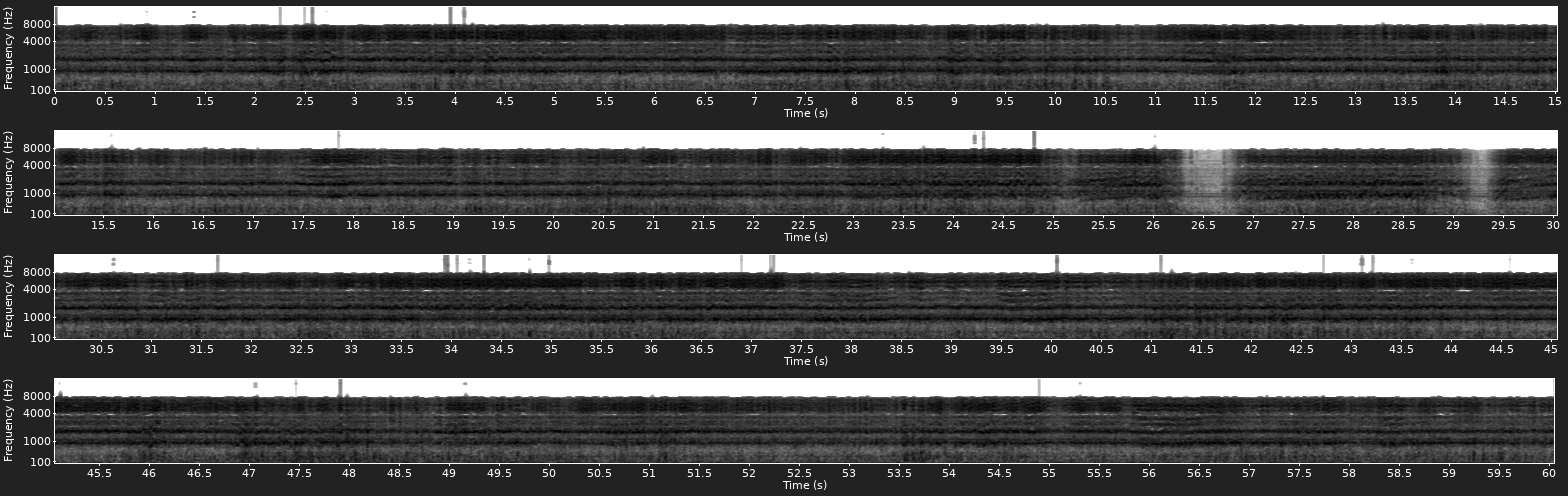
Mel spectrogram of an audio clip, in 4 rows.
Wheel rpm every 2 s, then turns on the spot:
230, 230, 220, 230, 230, 230, 230, 230, 230, 230, 230, 230, 150, 110, 130, 210, 230, 210, 220, 220, 230, 230, 230, 230, 230, 230, 230, 230, 230, 230.
none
